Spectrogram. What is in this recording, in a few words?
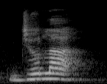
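Santali female bag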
